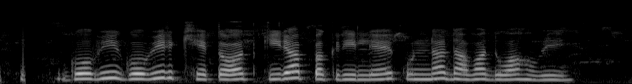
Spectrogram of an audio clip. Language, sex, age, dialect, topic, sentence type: Magahi, female, 18-24, Northeastern/Surjapuri, agriculture, question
